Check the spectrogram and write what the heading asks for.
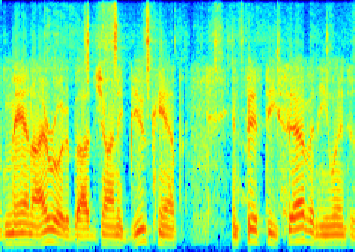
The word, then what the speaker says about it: Beauchamp: all came from, and I always heard it as Bucamp, but people are out in the hinterlands. They pronounce it Beauchamp and Beauchamp, and he didn't ever fight back.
